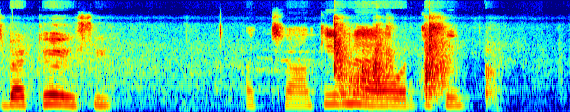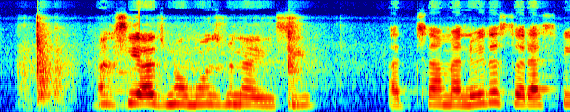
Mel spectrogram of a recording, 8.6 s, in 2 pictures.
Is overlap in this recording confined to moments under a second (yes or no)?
yes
